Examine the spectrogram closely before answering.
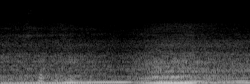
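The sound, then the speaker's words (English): Low, rumbling engine of a truck driving past, a steady drone that dips briefly and then swells louder before easing off. “wait till this truck goes by.”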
